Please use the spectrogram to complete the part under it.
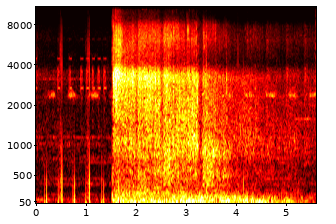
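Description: Explosives detonate in the survival video game Last Day on Earth: a few sharp cracks give way to one loud, sustained blast with a long rumbling roar that slowly fades.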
